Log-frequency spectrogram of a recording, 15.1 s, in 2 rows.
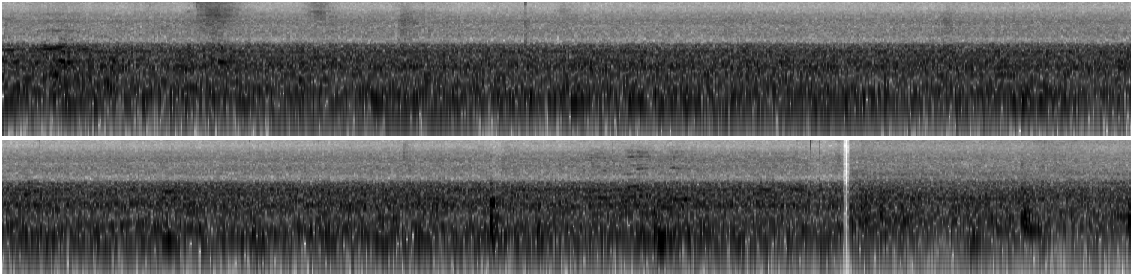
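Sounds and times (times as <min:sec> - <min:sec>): train wheels rumbling on rail: 0:00.0 - 0:15.0
short hiss: 0:01.2 - 0:01.6.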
